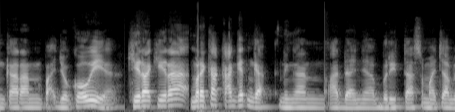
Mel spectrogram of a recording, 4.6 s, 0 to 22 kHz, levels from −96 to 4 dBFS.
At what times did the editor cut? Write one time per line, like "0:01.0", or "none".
0:01.7
0:03.2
